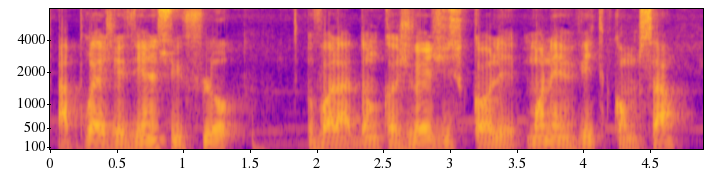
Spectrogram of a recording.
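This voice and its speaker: Male tutorial host, lowish voice, halting delivery full of fillers, faint music underneath. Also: fairly even intonation, a little mellow. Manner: hesitant, many "donc, euh" and "voilà" fillers. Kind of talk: screen-recorded software tutorial.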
